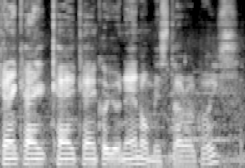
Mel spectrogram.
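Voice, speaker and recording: Noticeable background noise is heard. Over it, a man speaks at a medium pitch. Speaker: English teacher. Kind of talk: interview. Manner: halting, many fillers and repeats.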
